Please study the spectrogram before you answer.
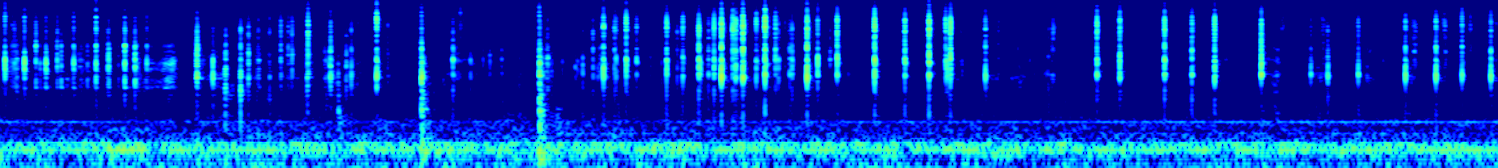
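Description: A single plastic CD jewel case, first lying flat and then held with its back showing, is tapped and traced on with long nails. Many quick, bright clicking taps rise over a soft scratchy rustle, with a steady low hum underneath.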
